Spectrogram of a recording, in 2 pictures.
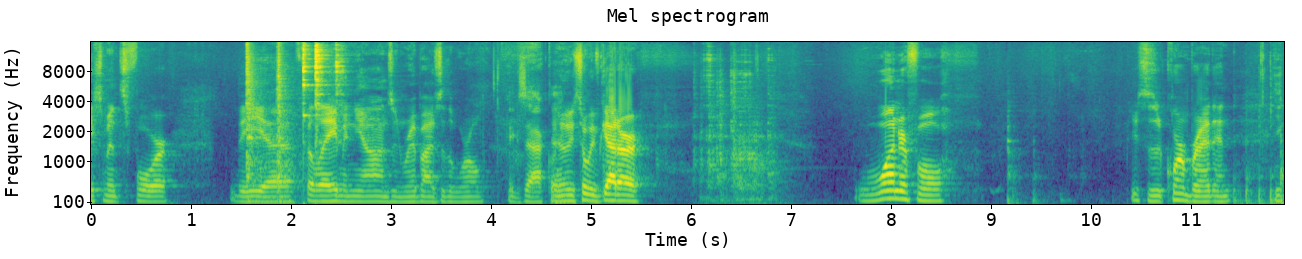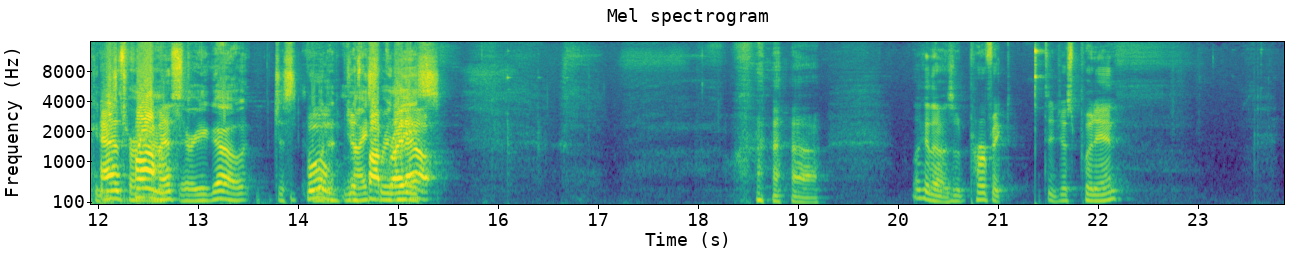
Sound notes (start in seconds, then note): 18.4 chuckling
